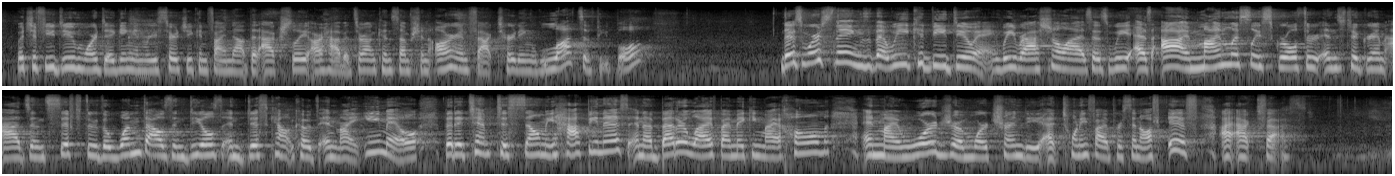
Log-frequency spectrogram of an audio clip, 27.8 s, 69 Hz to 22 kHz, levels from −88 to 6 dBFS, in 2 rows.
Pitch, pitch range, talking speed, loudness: 245 Hz, 220-275 Hz, 175 wpm, -25 LUFS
